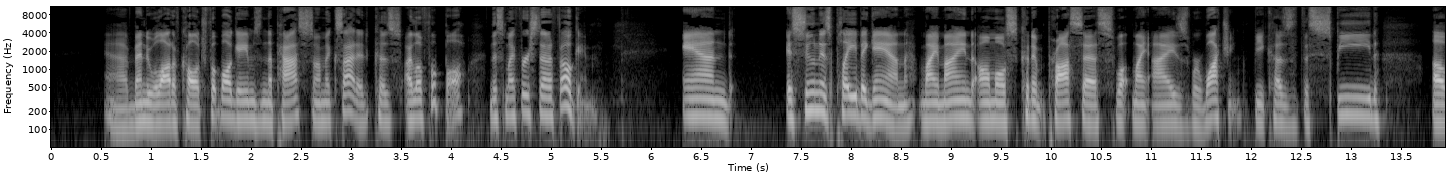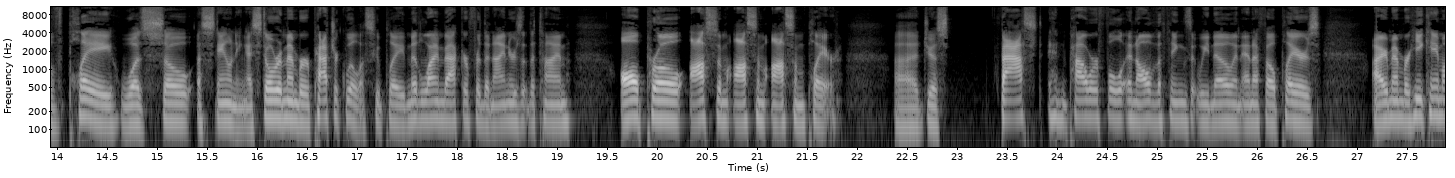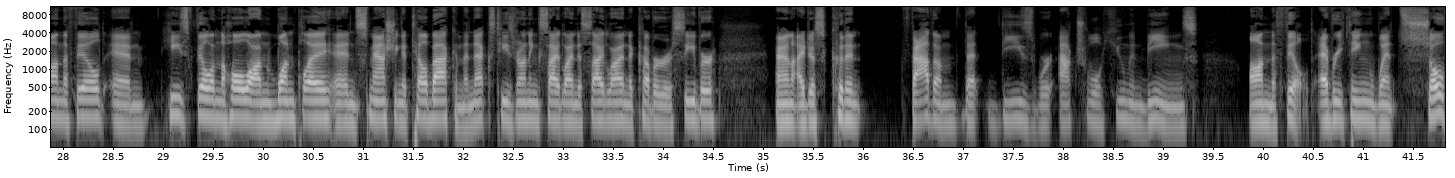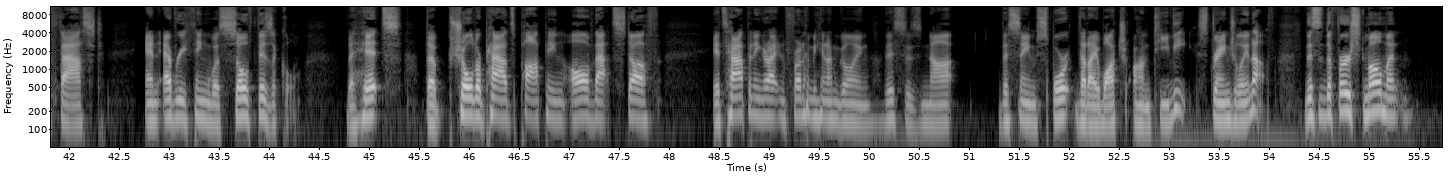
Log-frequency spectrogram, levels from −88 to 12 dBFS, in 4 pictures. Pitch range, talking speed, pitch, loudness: 130-155 Hz, 195 wpm, 140 Hz, -22 LUFS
